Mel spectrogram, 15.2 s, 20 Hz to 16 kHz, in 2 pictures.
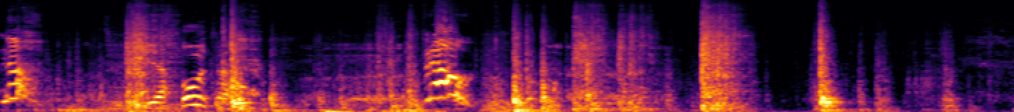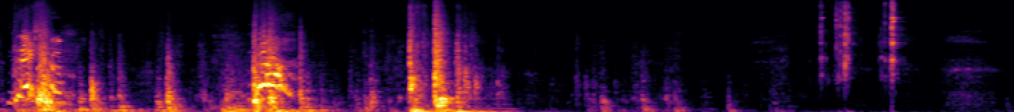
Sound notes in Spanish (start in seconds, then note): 13.7 sonido de gatillo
